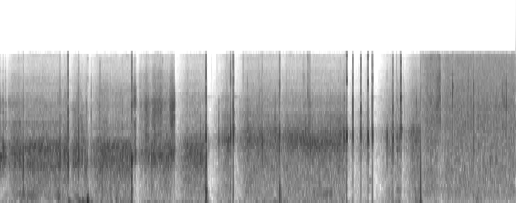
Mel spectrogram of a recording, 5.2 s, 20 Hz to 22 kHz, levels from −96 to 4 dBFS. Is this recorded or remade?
recorded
